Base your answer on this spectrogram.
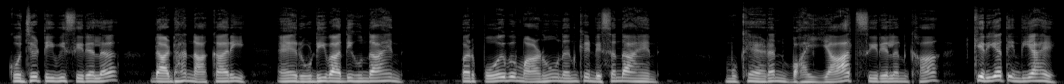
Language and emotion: Sindhi, disgusted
